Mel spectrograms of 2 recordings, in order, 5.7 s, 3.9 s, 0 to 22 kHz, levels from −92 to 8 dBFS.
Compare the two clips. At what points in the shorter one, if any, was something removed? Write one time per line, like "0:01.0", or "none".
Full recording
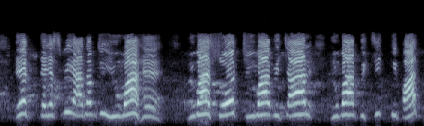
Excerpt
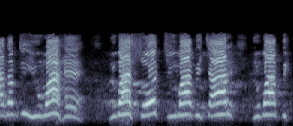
none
